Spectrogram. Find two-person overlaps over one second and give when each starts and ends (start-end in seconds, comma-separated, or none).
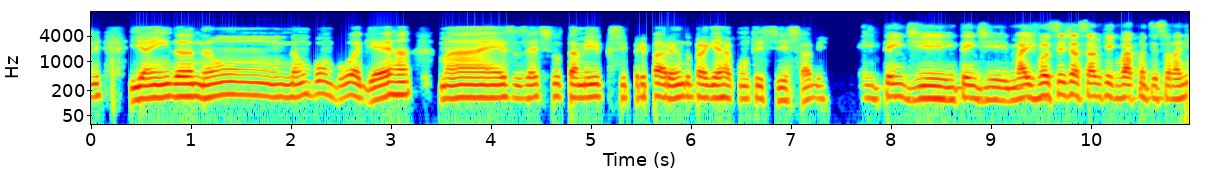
none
